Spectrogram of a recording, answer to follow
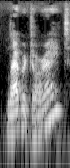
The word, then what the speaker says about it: labradorite: who chose this lovely sort of multi faceted labradorite stone that's the right way to pronounce it oh we kept the wheel of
